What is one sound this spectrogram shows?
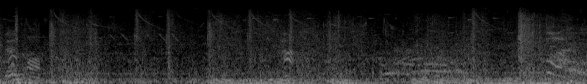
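Magic spells crackle and burst in quick, repeated blasts.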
